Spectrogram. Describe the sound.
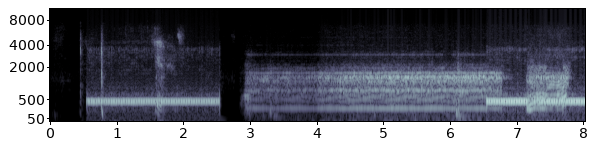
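A telephone call is placed and rings through to voicemail. A steady dial tone holds for about two seconds, then after a short gap sustained ringing tones follow, and a voice briefly joins at the end.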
